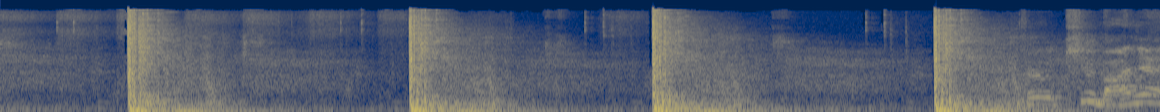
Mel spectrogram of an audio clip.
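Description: Loud rifle shots crack one after another, each ringing briefly.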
